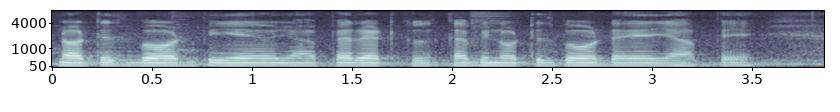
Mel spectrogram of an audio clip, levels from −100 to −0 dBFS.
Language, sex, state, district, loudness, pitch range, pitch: Hindi, male, Uttar Pradesh, Lalitpur, -18 LUFS, 120-125 Hz, 120 Hz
